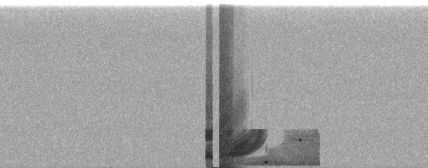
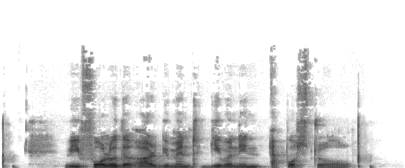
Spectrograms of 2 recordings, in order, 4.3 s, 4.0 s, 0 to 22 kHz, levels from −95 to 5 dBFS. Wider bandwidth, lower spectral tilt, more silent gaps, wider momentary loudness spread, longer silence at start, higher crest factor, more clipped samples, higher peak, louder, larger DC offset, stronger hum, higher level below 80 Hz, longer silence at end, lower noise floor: first, over 20 kHz vs 16 kHz; second, 0 dB/octave vs -4.5 dB/octave; neither; second, 16 LU vs 20 LU; first, 2.05 s vs 0 s; about the same, 18 dB vs 18 dB; neither; about the same, 0 dBFS vs -2 dBFS; first, -12 LUFS vs -18 LUFS; neither; neither; first, -42 dBFS vs -62 dBFS; first, 1.1 s vs 0.45 s; about the same, -42 dBFS vs -40 dBFS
